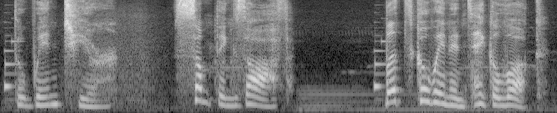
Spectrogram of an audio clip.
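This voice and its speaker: Eager young scout girl for a game, high voice, earnest and plucky, faint music under it. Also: unhurried. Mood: wary, alert. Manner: earnest, youthful, expressive. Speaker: scout knight character. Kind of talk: video game voice acting.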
